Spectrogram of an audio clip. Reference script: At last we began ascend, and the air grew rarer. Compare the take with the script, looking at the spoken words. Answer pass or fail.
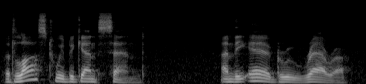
pass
